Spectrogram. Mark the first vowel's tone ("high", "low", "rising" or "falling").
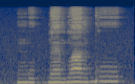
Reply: low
